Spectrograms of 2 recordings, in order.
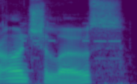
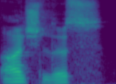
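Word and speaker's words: Anschluss: my time so after Angelo's I think I've gotten the most comments about the way I pronounce Angelo's it's on Sheila's I think is the correct way and I always say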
